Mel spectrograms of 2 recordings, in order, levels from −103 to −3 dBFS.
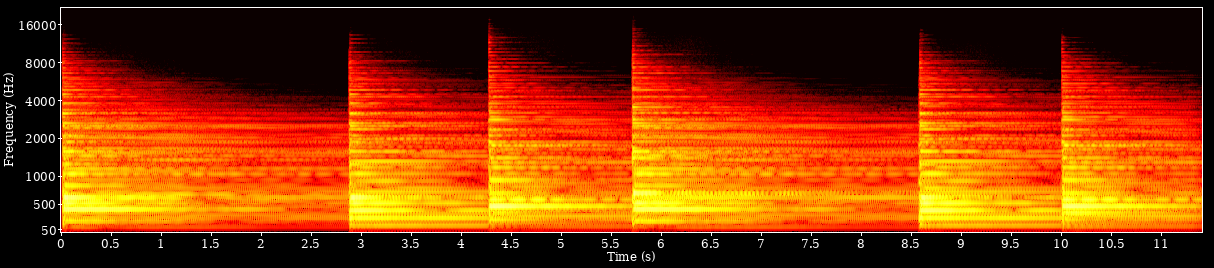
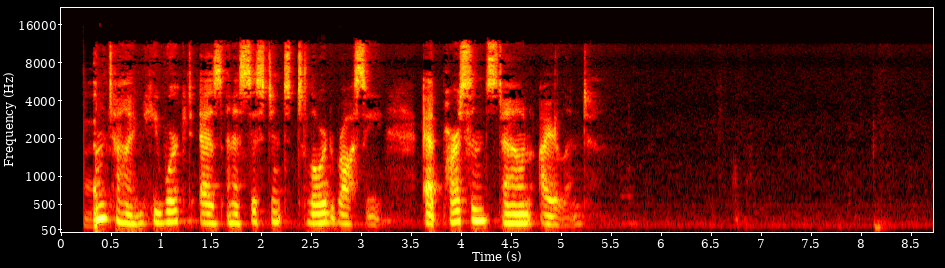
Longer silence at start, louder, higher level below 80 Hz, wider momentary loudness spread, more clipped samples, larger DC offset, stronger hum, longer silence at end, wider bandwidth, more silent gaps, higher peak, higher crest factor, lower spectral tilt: second, 0 s vs 0.25 s; about the same, -24 LUFS vs -26 LUFS; second, -72 dBFS vs -64 dBFS; first, 18 LU vs 9 LU; neither; neither; neither; second, 0 s vs 3.45 s; second, 10.5 kHz vs 12.5 kHz; neither; about the same, -6 dBFS vs -8 dBFS; about the same, 18 dB vs 22 dB; first, -5 dB/octave vs -3.5 dB/octave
